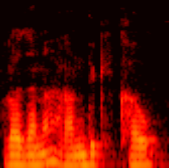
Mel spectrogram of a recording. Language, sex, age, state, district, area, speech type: Odia, male, 30-45, Odisha, Malkangiri, urban, spontaneous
